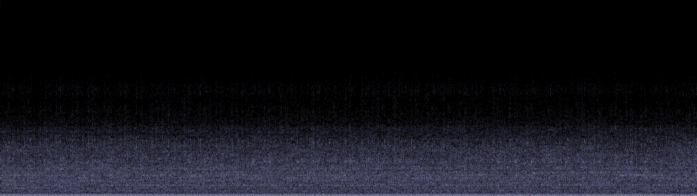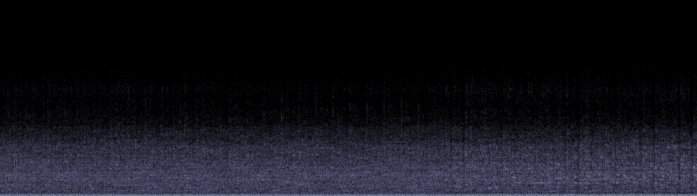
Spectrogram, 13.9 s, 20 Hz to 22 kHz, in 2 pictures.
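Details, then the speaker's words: 1962 Mercury Monterey, freshly rebuilt 390 FE V8 with new cam, held at 2,000 RPM for 15-minute cam break-in: steady even rumble, no knocks, misses or ticks; running fine. "yeah I think it sounded fine man wow cool love it"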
